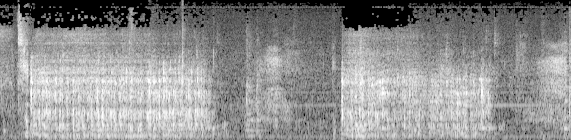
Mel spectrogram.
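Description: Hookah water bubbling in two long draws through the hose, each lasting about two and a half seconds, with a short pause between them.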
